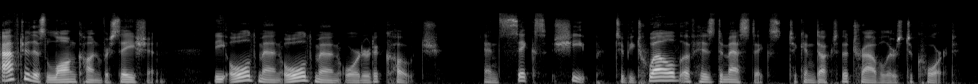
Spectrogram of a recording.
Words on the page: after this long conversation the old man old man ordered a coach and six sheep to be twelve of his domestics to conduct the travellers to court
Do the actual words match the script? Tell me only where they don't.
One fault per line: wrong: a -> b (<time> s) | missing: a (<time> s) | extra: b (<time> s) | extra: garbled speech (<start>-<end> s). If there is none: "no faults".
no faults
